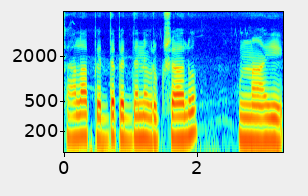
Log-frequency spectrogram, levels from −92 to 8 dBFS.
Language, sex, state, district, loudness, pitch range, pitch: Telugu, male, Andhra Pradesh, Sri Satya Sai, -14 LUFS, 150-160 Hz, 155 Hz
